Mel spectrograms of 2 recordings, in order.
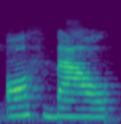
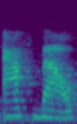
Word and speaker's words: Aufbau: So you fill orbitals according to what is known as the Aufbau Principle or the Aufbau Principle, depending on your preferred pronunciation. That's a German word, and I think it means like to build up.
